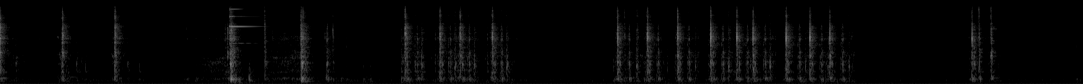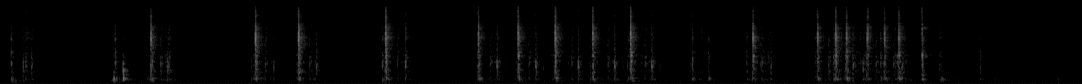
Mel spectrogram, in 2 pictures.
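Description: Fingers tap quickly on a laptop keyboard in bursts, close by.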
